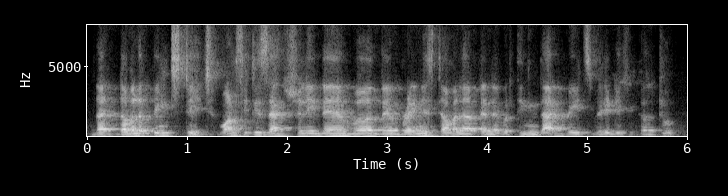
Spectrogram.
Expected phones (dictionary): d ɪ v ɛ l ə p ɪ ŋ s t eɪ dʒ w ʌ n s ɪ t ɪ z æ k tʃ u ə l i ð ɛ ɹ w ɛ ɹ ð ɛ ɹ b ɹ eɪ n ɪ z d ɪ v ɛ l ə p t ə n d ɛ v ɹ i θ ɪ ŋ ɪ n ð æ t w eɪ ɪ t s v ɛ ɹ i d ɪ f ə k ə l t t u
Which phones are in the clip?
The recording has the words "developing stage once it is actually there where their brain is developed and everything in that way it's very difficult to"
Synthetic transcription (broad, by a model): d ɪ v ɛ l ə p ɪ ŋ s t eɪ dʒ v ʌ n s ɪ t ɪ z æ k tʃ u ə l i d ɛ ɹ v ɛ ɹ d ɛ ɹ b ɹ eɪ n ɪ z d ɪ v ɛ l ə p t ə n d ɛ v ɹ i t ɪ ŋ ɪ n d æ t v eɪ ɪ t s v ɛ ɹ i d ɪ f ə k ə l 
